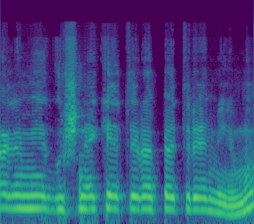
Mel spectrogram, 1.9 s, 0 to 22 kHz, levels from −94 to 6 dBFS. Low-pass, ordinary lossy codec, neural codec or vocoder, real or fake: 14.4 kHz; Opus, 16 kbps; codec, 44.1 kHz, 7.8 kbps, DAC; fake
